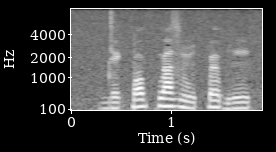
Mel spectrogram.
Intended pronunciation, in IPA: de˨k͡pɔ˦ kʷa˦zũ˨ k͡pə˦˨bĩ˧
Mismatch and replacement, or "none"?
none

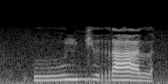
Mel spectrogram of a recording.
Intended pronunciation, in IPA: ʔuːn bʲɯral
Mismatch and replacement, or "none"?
none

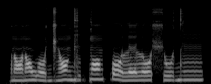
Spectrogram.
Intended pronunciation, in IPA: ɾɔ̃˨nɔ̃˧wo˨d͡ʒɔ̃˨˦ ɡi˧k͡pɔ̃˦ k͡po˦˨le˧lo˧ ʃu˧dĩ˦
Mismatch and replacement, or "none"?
n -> ɾ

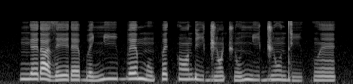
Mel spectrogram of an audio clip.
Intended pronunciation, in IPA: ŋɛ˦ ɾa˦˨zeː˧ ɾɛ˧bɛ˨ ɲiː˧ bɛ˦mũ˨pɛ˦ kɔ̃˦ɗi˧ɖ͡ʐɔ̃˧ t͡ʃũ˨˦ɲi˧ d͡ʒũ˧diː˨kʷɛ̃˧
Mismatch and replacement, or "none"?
ɖ͡ʐ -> d͡ʒ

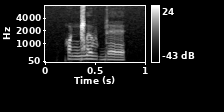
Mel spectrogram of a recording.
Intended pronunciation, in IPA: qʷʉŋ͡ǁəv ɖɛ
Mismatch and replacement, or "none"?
ʉ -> ə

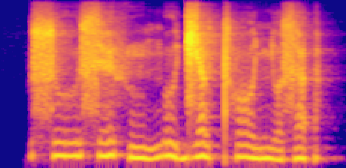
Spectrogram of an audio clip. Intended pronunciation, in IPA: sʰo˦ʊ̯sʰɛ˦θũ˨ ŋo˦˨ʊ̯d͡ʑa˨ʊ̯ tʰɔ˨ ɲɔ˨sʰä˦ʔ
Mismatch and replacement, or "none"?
a˨ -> a˦˨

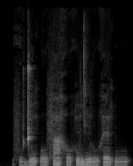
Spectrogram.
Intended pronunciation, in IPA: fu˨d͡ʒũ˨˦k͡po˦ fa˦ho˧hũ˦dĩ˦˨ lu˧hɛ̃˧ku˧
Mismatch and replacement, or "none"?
k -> k͡p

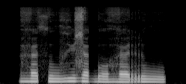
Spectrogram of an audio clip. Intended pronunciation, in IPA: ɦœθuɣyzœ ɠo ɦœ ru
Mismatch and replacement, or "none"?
none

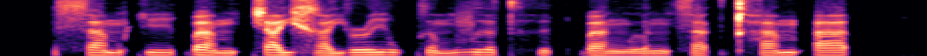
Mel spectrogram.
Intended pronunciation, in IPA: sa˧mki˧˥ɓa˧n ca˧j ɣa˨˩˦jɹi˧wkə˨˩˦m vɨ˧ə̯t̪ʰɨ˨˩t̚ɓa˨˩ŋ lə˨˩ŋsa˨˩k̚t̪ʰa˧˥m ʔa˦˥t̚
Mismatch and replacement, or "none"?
n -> m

